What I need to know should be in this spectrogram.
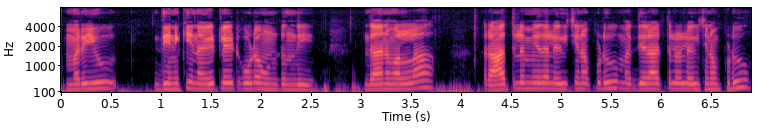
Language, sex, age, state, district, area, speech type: Telugu, male, 18-30, Andhra Pradesh, Vizianagaram, rural, spontaneous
